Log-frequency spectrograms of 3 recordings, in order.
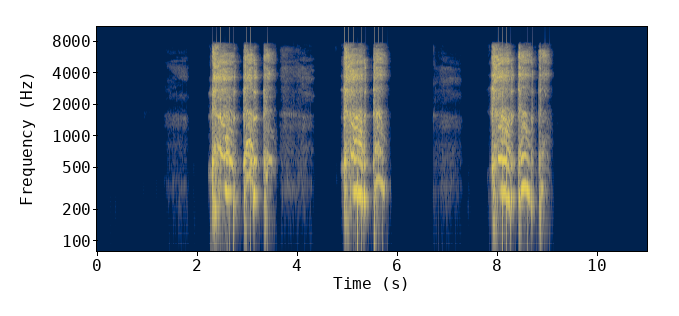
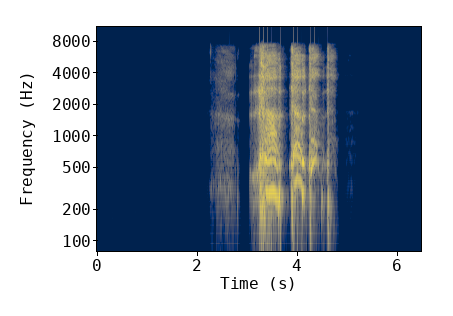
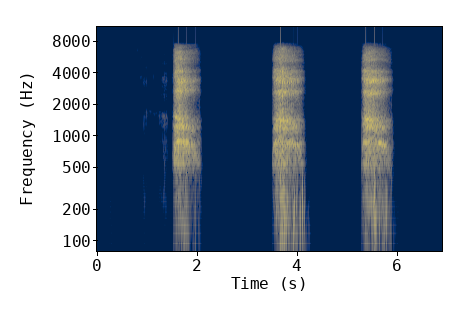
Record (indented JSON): {
  "three_cough_length": "11.0 s",
  "three_cough_amplitude": 32768,
  "three_cough_signal_mean_std_ratio": 0.39,
  "cough_length": "6.5 s",
  "cough_amplitude": 32768,
  "cough_signal_mean_std_ratio": 0.33,
  "exhalation_length": "6.9 s",
  "exhalation_amplitude": 26478,
  "exhalation_signal_mean_std_ratio": 0.36,
  "survey_phase": "beta (2021-08-13 to 2022-03-07)",
  "age": "18-44",
  "gender": "Male",
  "wearing_mask": "No",
  "symptom_cough_any": true,
  "symptom_fatigue": true,
  "symptom_onset": "7 days",
  "smoker_status": "Ex-smoker",
  "respiratory_condition_asthma": false,
  "respiratory_condition_other": false,
  "recruitment_source": "REACT",
  "submission_delay": "2 days",
  "covid_test_result": "Positive",
  "covid_test_method": "RT-qPCR",
  "covid_ct_value": 21.5,
  "covid_ct_gene": "E gene",
  "influenza_a_test_result": "Negative",
  "influenza_b_test_result": "Negative"
}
